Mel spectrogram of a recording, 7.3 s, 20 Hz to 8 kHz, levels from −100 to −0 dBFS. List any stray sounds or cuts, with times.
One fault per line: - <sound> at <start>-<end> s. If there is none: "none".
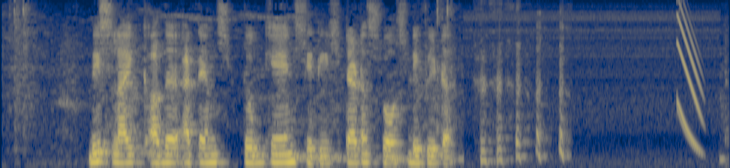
- laugh at 4.7-5.7 s
- chirp at 6.8-7.1 s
